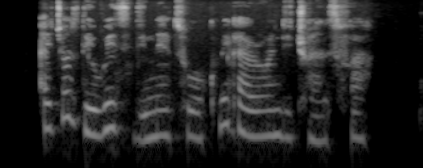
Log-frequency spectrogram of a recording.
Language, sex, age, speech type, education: Nigerian Pidgin, female, 15-29, spontaneous, tertiary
